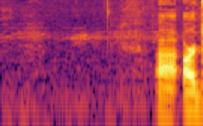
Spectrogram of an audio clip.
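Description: A small push button clicks as it is pressed.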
